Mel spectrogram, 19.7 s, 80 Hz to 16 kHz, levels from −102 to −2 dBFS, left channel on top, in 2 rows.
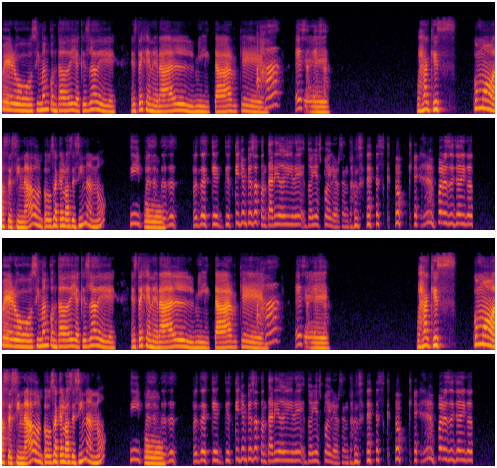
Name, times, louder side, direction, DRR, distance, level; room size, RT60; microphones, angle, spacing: voice 1, 0.0-2.3 2.6-5.3 6.1-6.5 8.3-8.9 9.4-11.9 12.7-13.1, right 2 dB, 35° right, 2.1 m, -25 dB
voice 2, 5.1-5.6 5.9-6.5 12.4-13.4 13.7-17.5 17.7-19.3, left 1 dB, 15° left, 7.9 m, -35 dB
head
